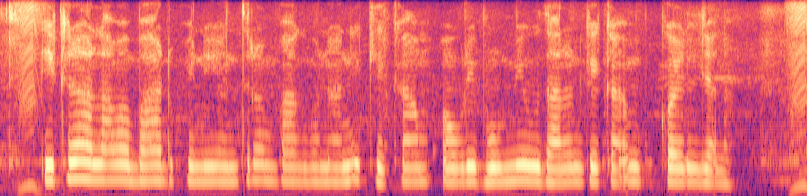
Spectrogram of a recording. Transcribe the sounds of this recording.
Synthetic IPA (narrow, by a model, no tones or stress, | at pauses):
ekɾaəlawabaɖpinijənt̪ɾənbʱaɡbənanekekʰaməʊɾibʱumiud̪ʱaɾənkeka̰mkəjld͡ʒalə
